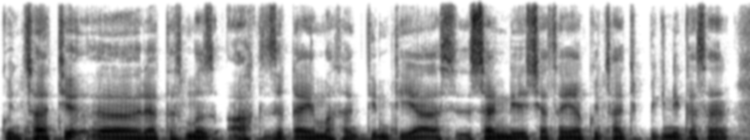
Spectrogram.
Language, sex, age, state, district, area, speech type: Kashmiri, male, 30-45, Jammu and Kashmir, Pulwama, urban, spontaneous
